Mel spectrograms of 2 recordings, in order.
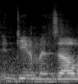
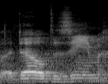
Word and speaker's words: Idina Menzel: different performance introducing her when he mispronounced her name terribly wrong, calling her something along the lines of Adele Dazeem. Yeah, from Idina Menzel to Adele Dazeem.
